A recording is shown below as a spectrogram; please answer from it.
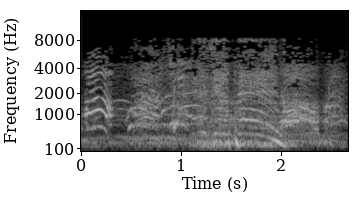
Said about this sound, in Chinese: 在会场外围的一处场所，同时聚集着抗议和欢迎习近平访美的人群。欢迎人群挥舞着中美两国国旗，喊着“中国万岁”的口号。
